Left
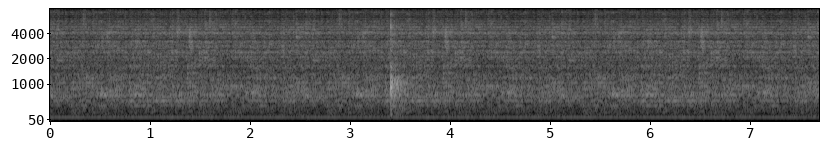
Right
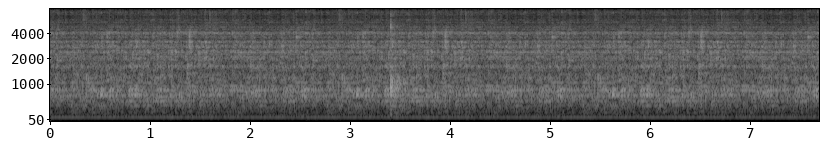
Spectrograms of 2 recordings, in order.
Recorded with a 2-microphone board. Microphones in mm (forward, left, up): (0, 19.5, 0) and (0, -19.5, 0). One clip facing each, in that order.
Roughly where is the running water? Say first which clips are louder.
Right 5 dB; right.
